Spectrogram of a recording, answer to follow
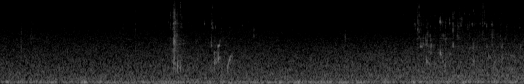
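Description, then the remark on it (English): A sponge squelches as guards soak it in vinegar, with a soft trickle and a few scattered drips over a steady low rumble and hiss. Fairly quiet, no voices. “It appears the guards are soaking a sponge, not in water, in vinegar.”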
